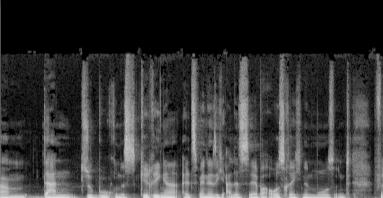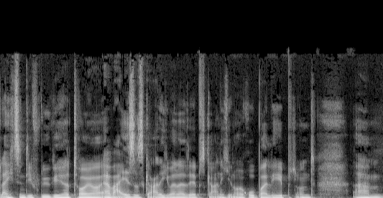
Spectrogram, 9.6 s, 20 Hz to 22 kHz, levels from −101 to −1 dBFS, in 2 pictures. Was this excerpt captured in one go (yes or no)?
yes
